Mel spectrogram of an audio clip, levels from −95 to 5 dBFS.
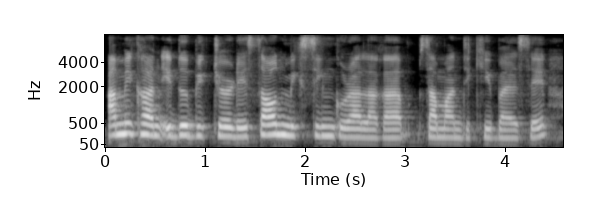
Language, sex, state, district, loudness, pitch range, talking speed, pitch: Nagamese, female, Nagaland, Dimapur, -16 LUFS, 175-220 Hz, 120 wpm, 200 Hz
